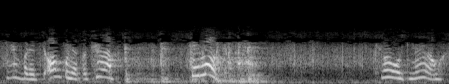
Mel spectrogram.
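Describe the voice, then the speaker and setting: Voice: high voice, animated, slow. An actor playing an eager, anxious, earnest teenage boy in a 1940s radio serial. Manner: earnest, boyish, nervous. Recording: muffled, noisy old radio recording.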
